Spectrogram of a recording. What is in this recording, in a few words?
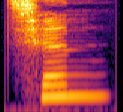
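"qian", Mandarin Chinese syllable, first tone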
